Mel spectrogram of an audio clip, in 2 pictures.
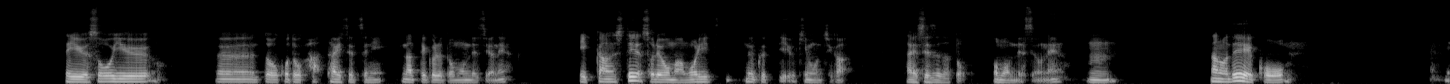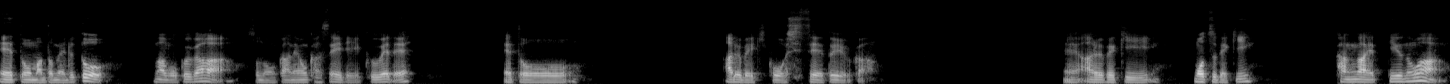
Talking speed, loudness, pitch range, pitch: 255 characters per minute, -24 LUFS, 105-120 Hz, 110 Hz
